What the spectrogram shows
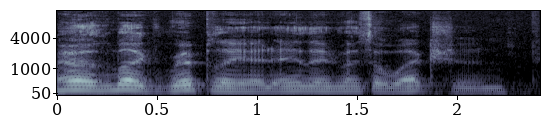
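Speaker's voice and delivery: put-on deep voice of an eight-year-old. Imitating own eight-year-old self at the pool: imitating own eight-year-old voice, deep. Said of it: "Deep voice like that".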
